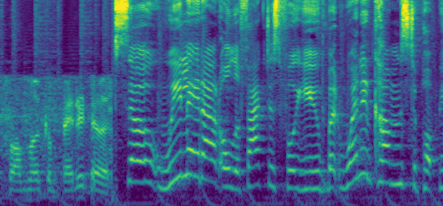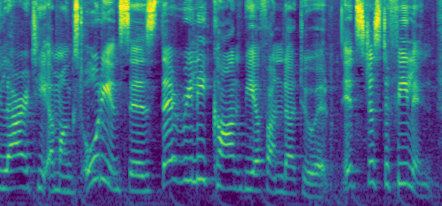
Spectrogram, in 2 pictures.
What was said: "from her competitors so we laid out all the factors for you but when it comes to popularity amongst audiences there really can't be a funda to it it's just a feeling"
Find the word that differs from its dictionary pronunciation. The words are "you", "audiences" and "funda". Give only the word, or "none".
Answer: none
